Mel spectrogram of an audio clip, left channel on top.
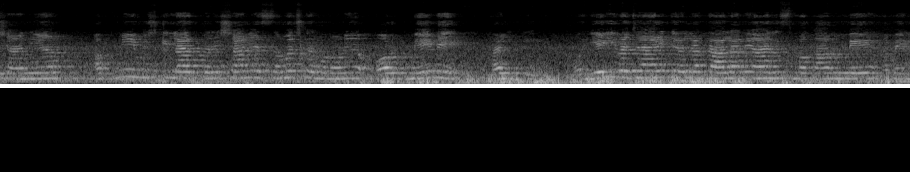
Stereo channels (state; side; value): silent; right; 57 dB below the other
